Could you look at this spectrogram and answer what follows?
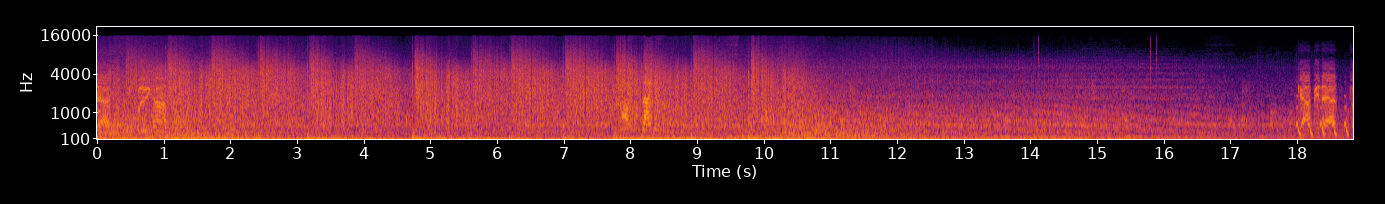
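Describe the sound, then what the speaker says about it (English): Repeated heavy booms of an artillery barrage strike in a World in Conflict battle, a dense run of loud explosions in the first half giving way to a rumbling aftermath, with radio voices talking. "Artillery barrage inbound."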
